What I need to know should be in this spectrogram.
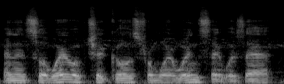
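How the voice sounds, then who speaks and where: Low-voiced man rambling through a story. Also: steady tone, fast, a little mellow, a little hiss or hum. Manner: rambling with many fillers and laughs. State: sore lower back. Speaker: vlogger. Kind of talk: casual storytelling.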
